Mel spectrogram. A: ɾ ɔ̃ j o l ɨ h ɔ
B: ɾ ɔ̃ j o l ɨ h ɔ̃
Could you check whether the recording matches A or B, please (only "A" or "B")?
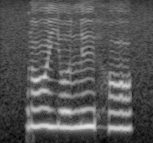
B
